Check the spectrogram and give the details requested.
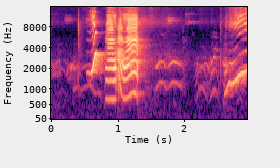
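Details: Pet green ringneck parrot talking: a loud, harsh squawked word followed by softer wavering whistled syllables and a final rising phrase, recorded indoors.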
